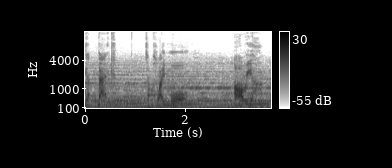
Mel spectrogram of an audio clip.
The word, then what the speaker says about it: Araya: back to play more Arya not arah Arya got the name wrong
